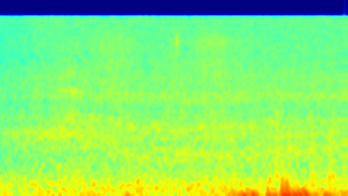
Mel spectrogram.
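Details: Steady wind rumble on the microphone with a faint passing vehicle, and no animal sound.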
